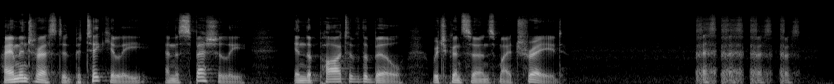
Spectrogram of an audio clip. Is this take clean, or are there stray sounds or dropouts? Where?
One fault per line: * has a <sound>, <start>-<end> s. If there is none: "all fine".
* has a laugh, 7.0-8.0 s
